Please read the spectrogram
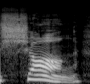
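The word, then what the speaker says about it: Shang-Chi: of somewhat fluent chinese the name chang qi which should be shang kui in pinyin writing this is two or and then he shows a character in chinese characters would indeed in mandarin chinese be closer to shong just like the name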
